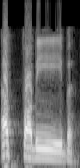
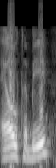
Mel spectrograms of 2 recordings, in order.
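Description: First: The L merges into a doubled T sound. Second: The L sound is pronounced before the T. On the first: The speaker calls it right. "We say الطبيب" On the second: The speaker calls it wrong. "because ta is a sun letter, we don't say الطبيب"

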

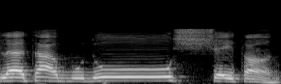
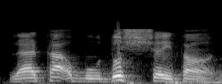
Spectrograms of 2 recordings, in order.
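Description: First: The final vowel of ta'budu is held long. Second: The final vowel of ta'budu is cut short. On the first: The speaker calls it wrong. "So you don't say" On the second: The speaker calls it right. "Like it's a short vowel"

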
